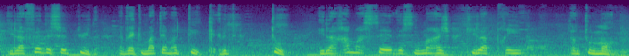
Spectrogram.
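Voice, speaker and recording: A man speaks fairly slowly in a high pitch with ordinary pitch variation. He takes long, frequent pauses while music plays in the background. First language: Spanish (speaking French). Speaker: novelist. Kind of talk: interview. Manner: halting.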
